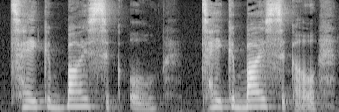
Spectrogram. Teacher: Также мы соединяем глагол take с артиклем, получается take a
